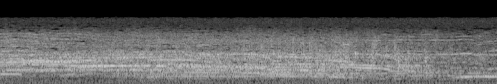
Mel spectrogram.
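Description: A studio audience on the game show The Price is Right boos a contestant loudly and steadily, a dense crowd roar of many voices that holds for the full few seconds with no single speaker standing out.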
